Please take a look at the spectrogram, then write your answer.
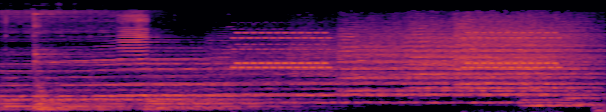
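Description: A telephone rings in a home drama scene, a repeated electronic ringtone pattern sounding steadily and fairly loud throughout, with music-like tones and no talk.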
